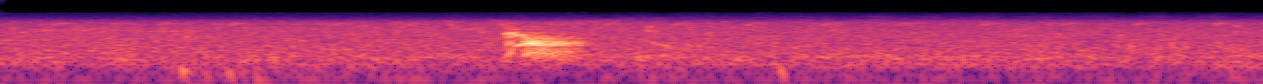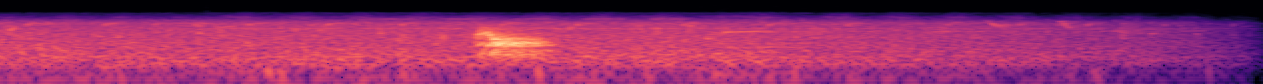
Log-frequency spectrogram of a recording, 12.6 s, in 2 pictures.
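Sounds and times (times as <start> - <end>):
frog croaking: 2.3 - 3.5, 8.5 - 9.4.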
